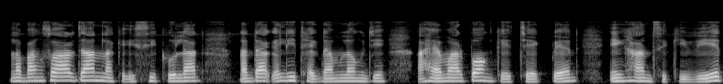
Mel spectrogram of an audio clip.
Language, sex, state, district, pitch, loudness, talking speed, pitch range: Karbi, female, Assam, Karbi Anglong, 150 Hz, -17 LUFS, 150 wpm, 140-165 Hz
